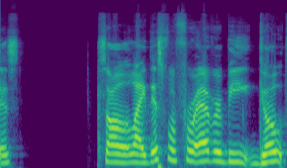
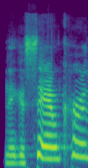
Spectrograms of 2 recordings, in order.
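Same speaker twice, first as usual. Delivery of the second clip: ordinary delivery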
